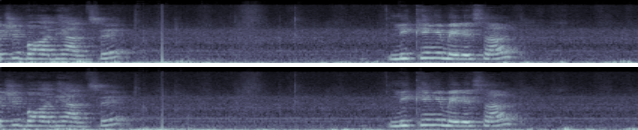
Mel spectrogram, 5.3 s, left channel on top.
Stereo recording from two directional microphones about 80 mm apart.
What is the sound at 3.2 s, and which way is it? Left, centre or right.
A woman's voice, centre.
